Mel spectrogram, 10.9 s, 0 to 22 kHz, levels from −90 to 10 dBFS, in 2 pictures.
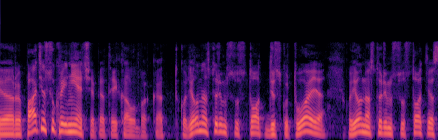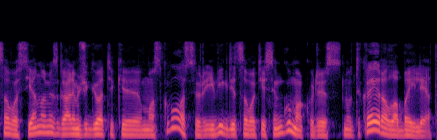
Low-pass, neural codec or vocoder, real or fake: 7.2 kHz; codec, 16 kHz, 4 kbps, X-Codec, WavLM features, trained on Multilingual LibriSpeech; fake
